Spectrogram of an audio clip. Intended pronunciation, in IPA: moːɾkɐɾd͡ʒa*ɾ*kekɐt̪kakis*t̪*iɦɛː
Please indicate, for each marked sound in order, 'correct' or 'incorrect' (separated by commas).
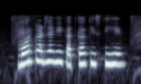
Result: incorrect, correct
